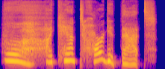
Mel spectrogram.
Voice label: Female Gnome ERROR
